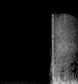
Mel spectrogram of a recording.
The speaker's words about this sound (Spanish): como un puñetazo, como este.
